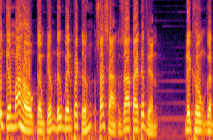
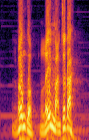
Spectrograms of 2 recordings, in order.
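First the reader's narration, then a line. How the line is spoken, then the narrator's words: Angry shout. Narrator (Vietnamese): Địch Hùng tức giận quát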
